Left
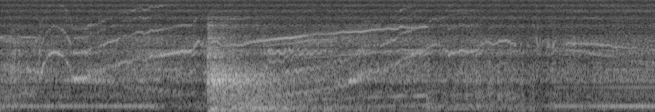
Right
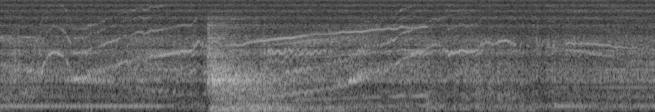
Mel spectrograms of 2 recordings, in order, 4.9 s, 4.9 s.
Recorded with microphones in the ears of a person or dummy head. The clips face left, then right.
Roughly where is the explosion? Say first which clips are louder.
Left 2 dB; left.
